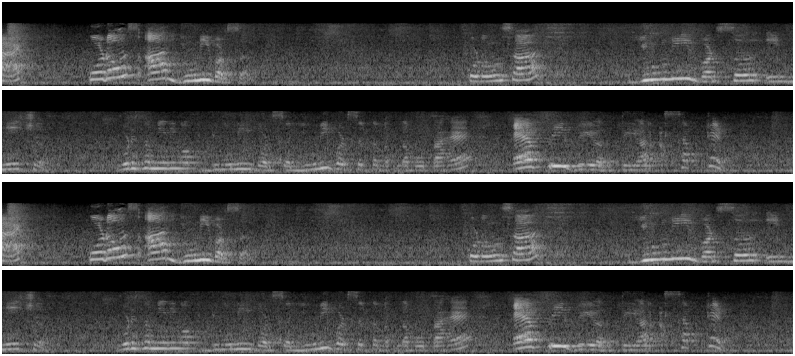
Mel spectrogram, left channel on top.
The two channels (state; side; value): identical; both; correlation 1.00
